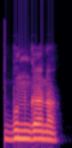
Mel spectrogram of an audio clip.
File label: "Bungana", Kurukh; Run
